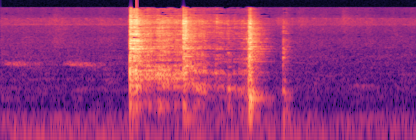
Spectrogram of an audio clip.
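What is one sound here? A metal lid clanks onto a metal pot.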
